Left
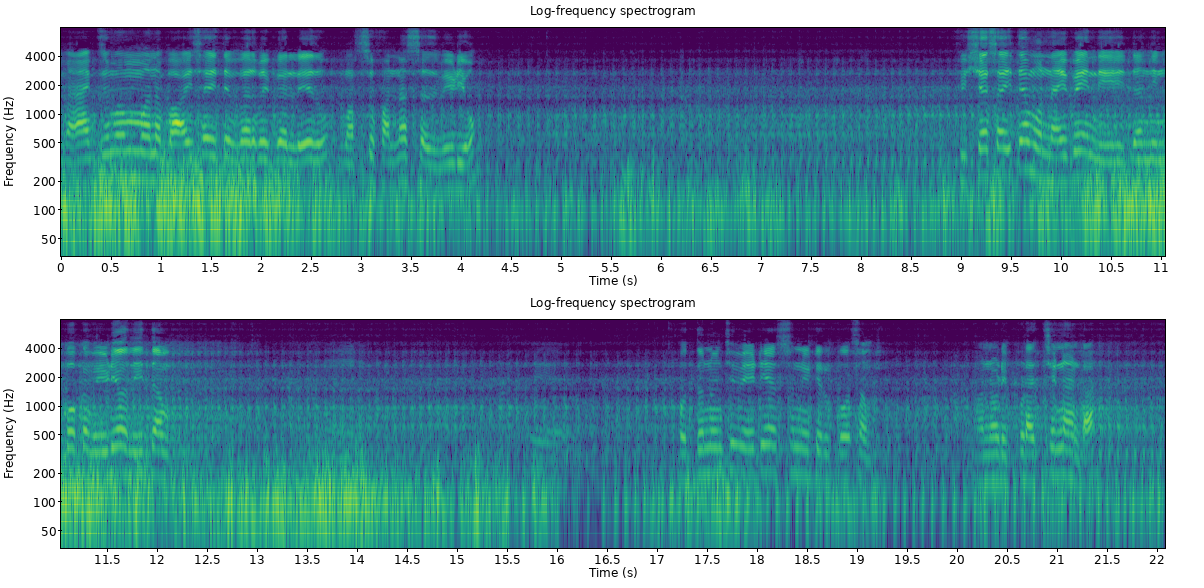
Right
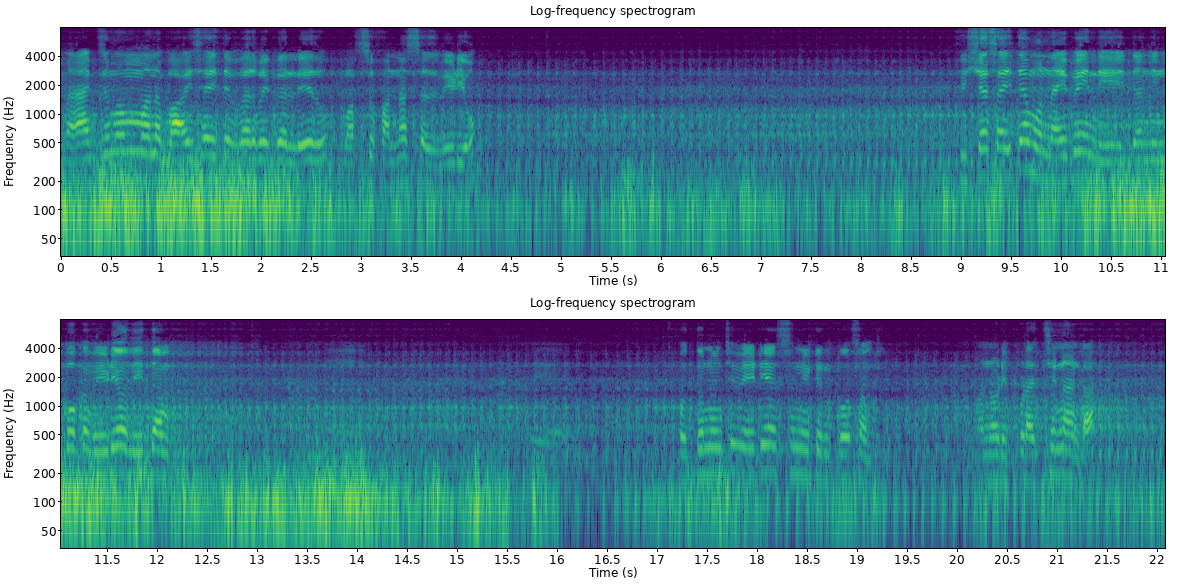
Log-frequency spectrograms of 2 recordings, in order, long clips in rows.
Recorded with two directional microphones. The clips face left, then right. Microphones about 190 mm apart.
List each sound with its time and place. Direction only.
0.0 s speech: centre (ahead or behind)
9.0 s speech: centre (ahead or behind); by 12.2 s 15° right (ahead or behind)
17.4 s speech: 10° right (ahead or behind)
20.2 s speech: 5° left (ahead or behind)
